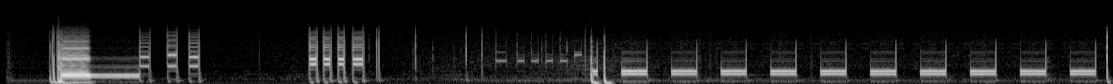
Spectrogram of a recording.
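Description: Touch-tone dialing on a line to a number 2 ESS telephone exchange: a loud burst, then a short group of quick tones and four rapid key tones. A long, steady series of evenly spaced repeating tone bursts follows.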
